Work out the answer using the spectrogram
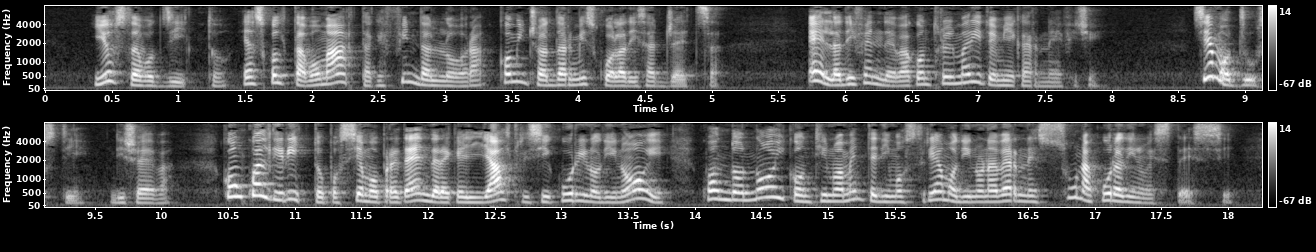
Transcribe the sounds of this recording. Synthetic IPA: iːost̪aːvod̪zit̪ʰːoeaskolt̪aːvomart̪akefːind̪alːoːɾakomint͡ʃɔad̪ːarmiskwɔːlad̪isad͡ʒːḛt̪sːa | elːad̪ifend̪eːvakont̪ɾoilmaɾiːt̪oeimjɛjkarnɛːfit͡ʃi | sjaːmod͡ʒust̪ḭ | d̪it͡ʃeːva | koŋkwald̪iɾit̪ːoposːjaːmopɾet̪ɛnd̪eɾekeʎːialt̪ɾisikuːɾinod̪inoj | kwand̪onojkont̪inwament̪ed̪imost̪ɾjaːmod̪inonavernesːuːnakuːɾad̪inojst̪ḛsːḭ

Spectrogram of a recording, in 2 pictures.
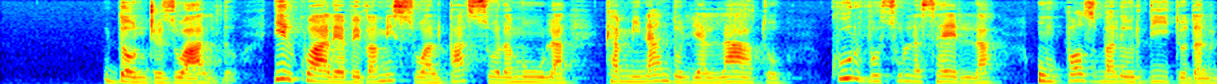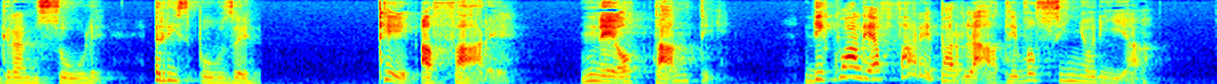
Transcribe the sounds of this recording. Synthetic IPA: d̪ɔnd͡ʒezuald̪o | ilkwaːleaveːvamesːoalpasːolamuːlakamːinand̪oʎialːaːt̪o | kurvosulːasɛlːa | umpɔzbalord̪iːt̪od̪alɡɾansoːle | rispoːze | keafːa̰ːɾḛ | neɔt̪ːa̰nt̪i | d̪ikwaːleafːaːɾeparla̰ːt̪evɔsːiɲːoɾiːa̰

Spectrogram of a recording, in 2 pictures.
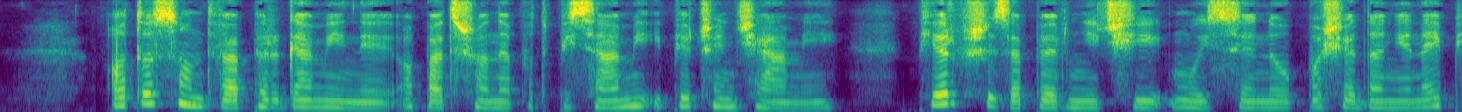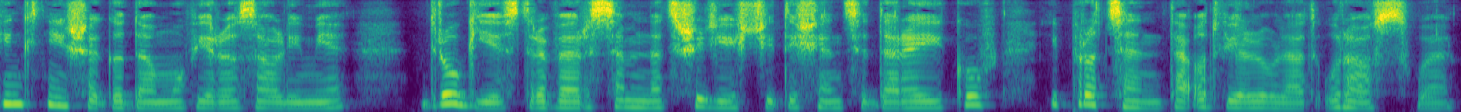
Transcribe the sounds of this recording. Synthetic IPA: ʔɔt̪ɔsɔ̃w̃d̪vapɛɾɡamʲinɘʔɔpat̪ʂɔnɛpɔt̪pʲisamʲiʔipʲjɛt͡ʂɛɲt͡ɕamʲi | pʲjɛɾfʂɘzapɛvɲit͡ɕimujsɘnupɔɕad̪aɲɛnajpʲjɛŋkɲejʂɛɡɔd̪ɔmuvʲjɛɾɔzɔlʲimʲjɛd̪ɾuɡʲijɛst̪ɾɛvɛɾsɛmnatʂɘd͡ʑeɕt͡ɕit̪ɘɕɛnt̪sɘd̪aɾɛjkufipɾɔt̪sɛnt̪aʔɔd̪vʲjɛlulat̪ṵɾɔswɛ

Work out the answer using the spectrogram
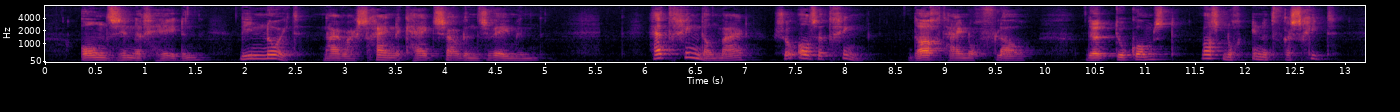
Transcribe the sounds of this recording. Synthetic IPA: ɔnzɪnəχɦejdən | dinoːjt | naːɹʋaːɹsχɛjnləkhɛjtsʌwdənzʋejmən | hətχɪŋdɑnmaːɹ | z̥owʔɑlˠsɦətχɪŋ | dɑχtɦɛjnɔχflʌw | dətukɔmst | ʋɑsnɔχɪnɦətfəɹsχit

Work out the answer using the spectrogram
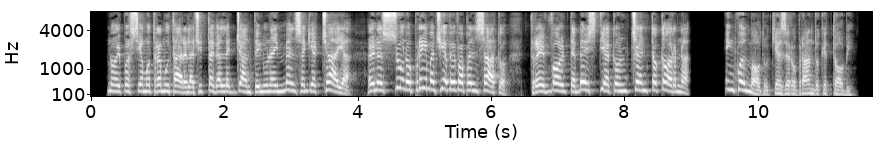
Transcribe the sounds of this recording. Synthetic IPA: nojposːjaːmot̪ɾamut̪aːɾelat͡ʃit̪ːaɡalːed͡ʒːant̪einunaimːɛnsaɡjat͡ʃːaːja | enːesːuːnopɾiːmat͡ʃiaveːvapensaːt̪ot̪ɾevːɔlt̪ebɛst̪jakont͡ʃɛnt̪okɔrna | iŋkwalmɔːd̪ok̟jɛːzeɾobɾand̪oket̪ːɔːbḭ

